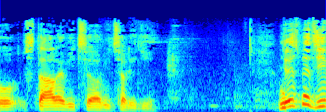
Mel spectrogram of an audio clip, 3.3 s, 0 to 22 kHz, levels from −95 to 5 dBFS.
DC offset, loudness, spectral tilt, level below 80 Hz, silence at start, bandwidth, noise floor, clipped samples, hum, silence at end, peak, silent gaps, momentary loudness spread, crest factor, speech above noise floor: under 0.1%; -19 LUFS; -3.5 dB/octave; -62 dBFS; 0 s; 11.5 kHz; -53 dBFS; under 0.1%; none; 0 s; -2 dBFS; none; 23 LU; 18 dB; 34 dB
